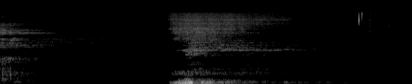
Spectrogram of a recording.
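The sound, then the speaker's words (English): A person takes a deep breath during a guided tapping exercise. A faint inhale is followed after a pause by a long, loud, airy exhale like a sigh, then a few tiny clicks. “And take a deep breath.”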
